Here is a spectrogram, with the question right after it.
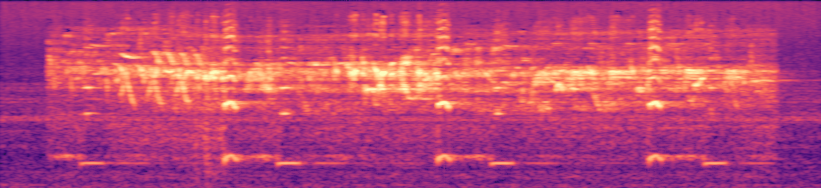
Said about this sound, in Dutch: We pakken even de telefoon erbij. Dit is een opname van een echte koekoek uit de natuur.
